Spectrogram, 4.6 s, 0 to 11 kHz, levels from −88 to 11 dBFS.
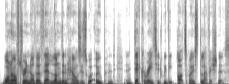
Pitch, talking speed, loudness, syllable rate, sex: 120 Hz, 185 wpm, -19 LUFS, 6.9 syllables/s, male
